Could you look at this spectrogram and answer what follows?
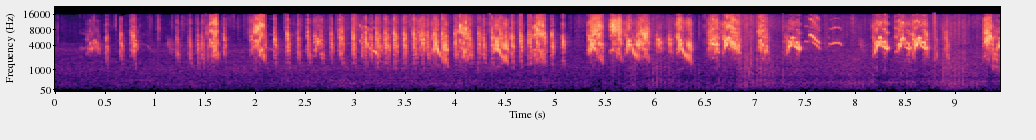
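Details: Lively chorus of sparrows in March 2018, one noted as spirited: continuous high, sharp chirps tumbling over one another, with some thin, rising whistled notes toward the end.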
